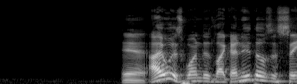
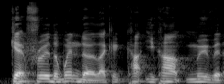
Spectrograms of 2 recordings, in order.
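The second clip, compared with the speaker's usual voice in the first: ordinary delivery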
